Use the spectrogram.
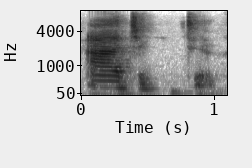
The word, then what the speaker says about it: adjective: adjective adjective okay so the stress is on the beginning of this word adjective adjective good okay um noemi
